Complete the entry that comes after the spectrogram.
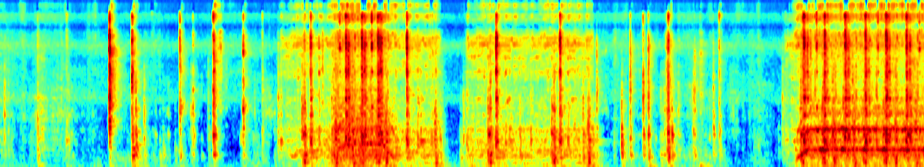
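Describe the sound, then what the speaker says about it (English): Sewing machine stitching the ends of crochet trousers, fast rattling bursts of stitching broken by short pauses and quiet mechanical clicks, close and clear. "put the foot down over them, and they get sewn into place"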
